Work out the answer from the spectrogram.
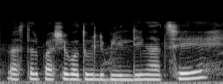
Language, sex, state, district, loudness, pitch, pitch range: Bengali, female, West Bengal, Cooch Behar, -14 LUFS, 235 Hz, 225-250 Hz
